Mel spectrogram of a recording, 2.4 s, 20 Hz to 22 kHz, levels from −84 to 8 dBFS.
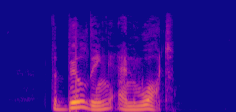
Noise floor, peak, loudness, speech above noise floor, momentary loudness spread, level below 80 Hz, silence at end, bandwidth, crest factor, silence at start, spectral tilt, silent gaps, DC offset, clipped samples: -83 dBFS; -6 dBFS; -24 LUFS; 60 dB; 17 LU; -60 dBFS; 0.65 s; 12 kHz; 20 dB; 0.55 s; -8 dB/octave; none; under 0.1%; under 0.1%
